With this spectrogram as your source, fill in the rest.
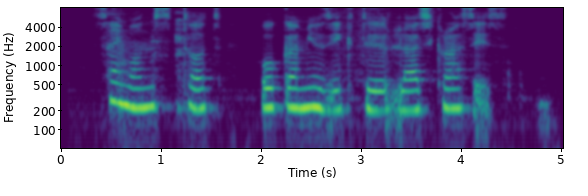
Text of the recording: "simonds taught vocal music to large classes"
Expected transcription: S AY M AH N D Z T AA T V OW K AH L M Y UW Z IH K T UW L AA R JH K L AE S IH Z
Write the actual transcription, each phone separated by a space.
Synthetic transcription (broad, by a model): S AY M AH N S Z T AA T W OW K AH M Y UW Z IH K T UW L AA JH K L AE S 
